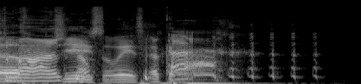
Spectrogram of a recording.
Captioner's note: laughter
